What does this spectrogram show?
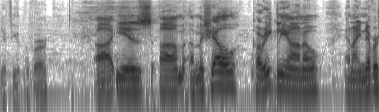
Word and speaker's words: Corigliano: No, it's Corigliano. See, and I can't do that. But nobody says that. I can't do that. Well, my sister-in-law yells at all of us because we don't even say it right.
